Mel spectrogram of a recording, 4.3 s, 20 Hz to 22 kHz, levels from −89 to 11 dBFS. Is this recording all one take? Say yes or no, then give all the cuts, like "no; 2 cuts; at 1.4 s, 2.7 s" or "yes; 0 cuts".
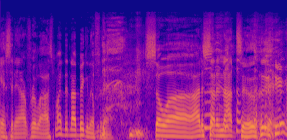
yes; 0 cuts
